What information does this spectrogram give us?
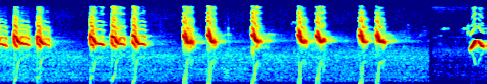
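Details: Northern mockingbird singing loud, fast song: a slurred, chirping phrase given in pairs or triplets, repeated over and over with short pauses, ending on one lower whistled note.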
